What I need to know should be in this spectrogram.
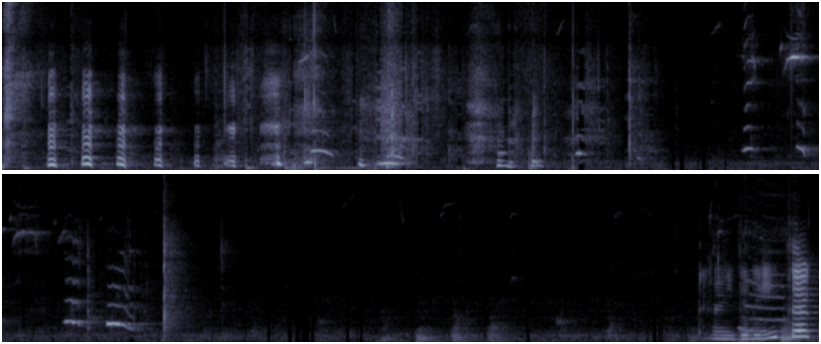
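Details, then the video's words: Vocal male Bluetick Beagle puppy: a rapid run of sharp yaps and barks for about four seconds, then a cluster of high wavering yips, a quieter stretch, and a final burst of whining barks. "Vocal Bluetick BEAGLE PUPPY"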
